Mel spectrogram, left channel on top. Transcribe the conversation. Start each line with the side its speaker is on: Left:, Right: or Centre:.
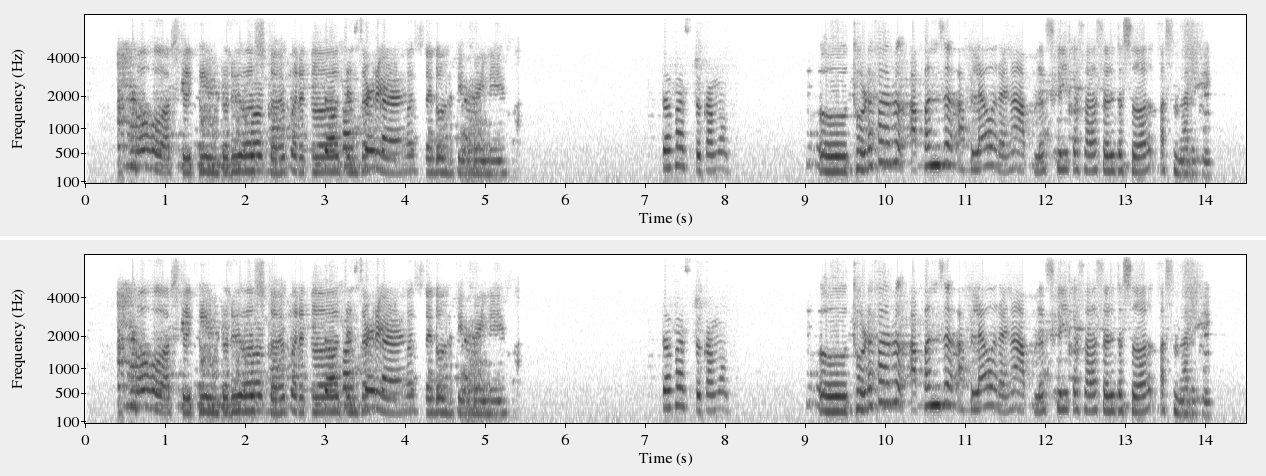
Right: हो हो असते की इंटरव्ह्यू
Left: मग
Right: असतोय पर.
Left: टफ
Right: त्यांच
Left: असतोय
Right: ट्रेनिंग
Left: काय
Right: असत दोन तीन महिने.
Left: तफ असत काम
Right: अ थोडफार आपण ज आपल्यावर आहे ना पलसकिल कसं असेल तस असणार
